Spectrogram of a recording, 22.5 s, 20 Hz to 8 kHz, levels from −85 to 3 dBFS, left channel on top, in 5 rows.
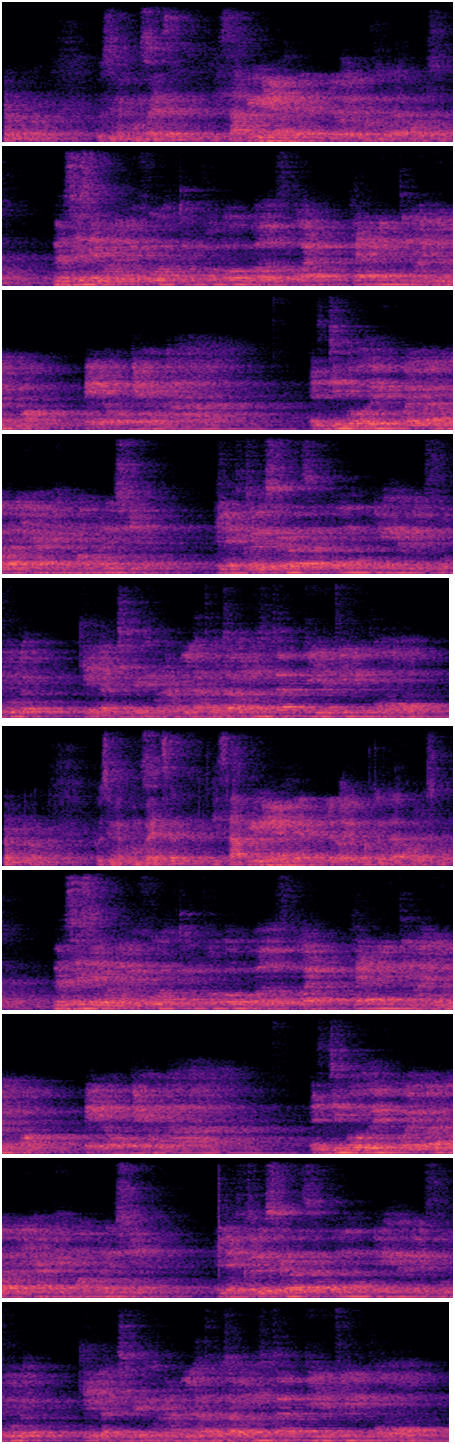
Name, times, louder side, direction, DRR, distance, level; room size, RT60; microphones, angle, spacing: voice 1, 0.0-1.8 2.1-2.4 2.8-4.4 15.9-16.2, right 1 dB, 50° right, -2 dB, 0.3 m, -31 dB
voice 2, 1.0-1.5 2.4-2.9 3.5-3.6 5.0-7.7 8.0-9.3 9.8-11.5 12.1-15.0 15.6-18.4 18.8-22.1, equal, 25° left, -13 dB, 1.4 m, -29 dB
3.2 x 3.1 x 3.1 m, 2.8 s
head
